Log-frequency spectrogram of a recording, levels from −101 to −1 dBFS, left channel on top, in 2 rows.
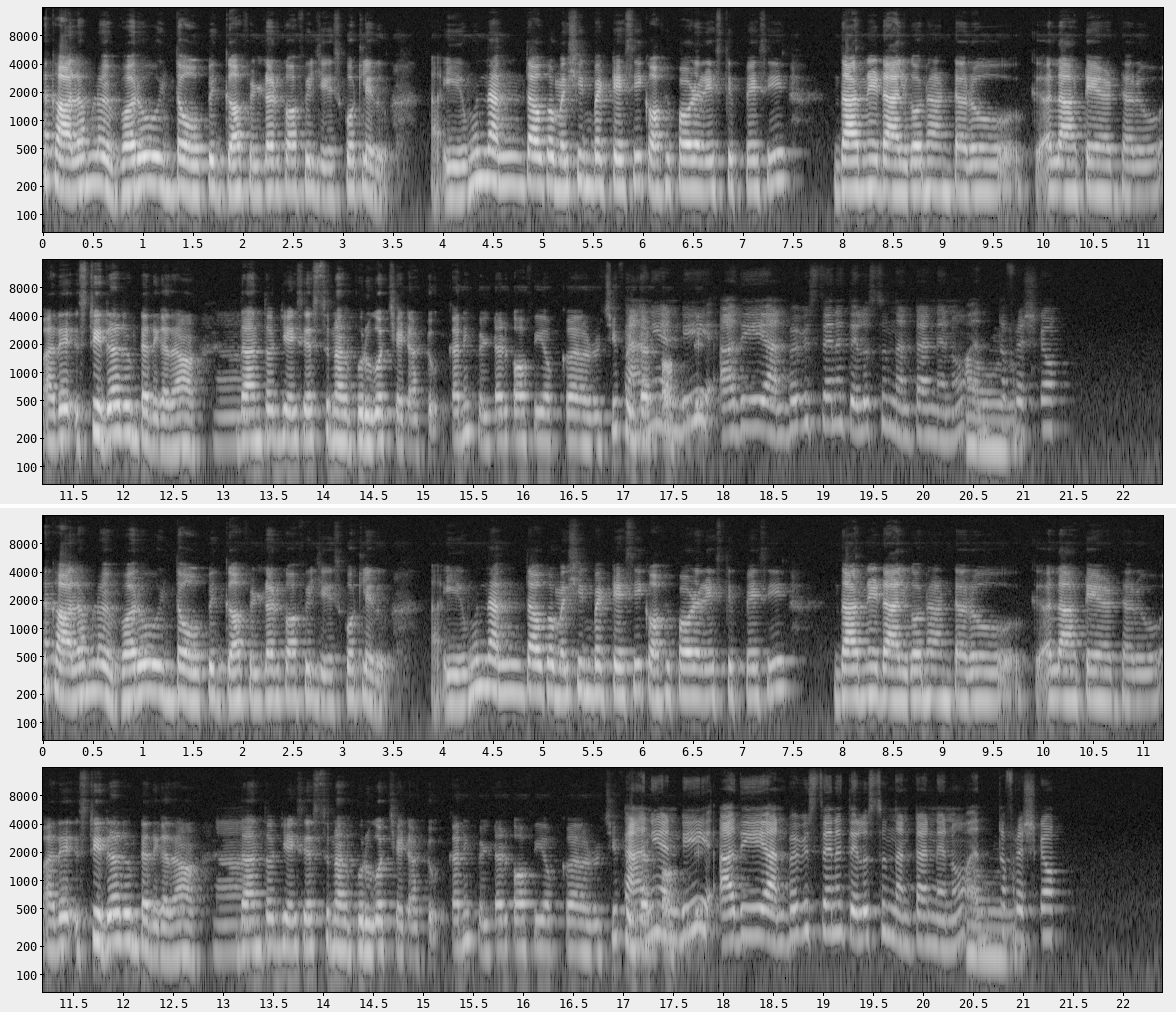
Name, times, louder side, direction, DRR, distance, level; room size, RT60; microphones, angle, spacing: voice 1, 0.0-7.6 7.9-12.8 13.1-17.8 20.4-20.9, left 3 dB, 20° left, 0.5 m, -24 dB
voice 2, 12.9-13.3 17.0-21.3, right 4 dB, 40° right, 1.1 m, -31 dB
10.5 x 6.3 x 7.8 m
head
